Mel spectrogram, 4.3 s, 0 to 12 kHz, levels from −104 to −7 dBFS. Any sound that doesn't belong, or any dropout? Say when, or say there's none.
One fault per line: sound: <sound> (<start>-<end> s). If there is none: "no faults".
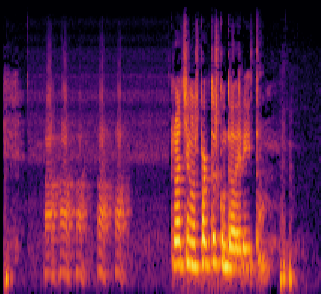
sound: laugh (0.6-1.8 s)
